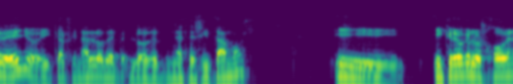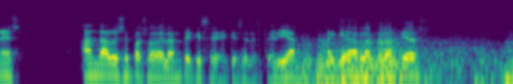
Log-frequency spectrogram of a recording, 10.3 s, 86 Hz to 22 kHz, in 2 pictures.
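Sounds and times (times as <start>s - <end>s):
speech: 0.0s - 2.7s, 3.3s - 5.4s, 6.0s - 10.0s
faint rain hiss: 0.0s - 10.2s
deep rolling rumble of thunder: 8.0s - 10.2s.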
